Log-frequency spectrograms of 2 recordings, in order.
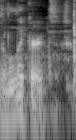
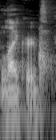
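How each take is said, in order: First: Likert said LICK-ert, short i; original pronunciation. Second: Likert said LIKE-ert, long i; changed pronunciation. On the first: Lecturer giving the guy's actual name, LICK-ert pronunciation of Likert. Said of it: "the guy's name actually was". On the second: Lecturer rejecting the popular form, LIKE-ert pronunciation of Likert. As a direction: say Likert with "like" at the start. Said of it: "not Likert". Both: Shown as a demonstration.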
